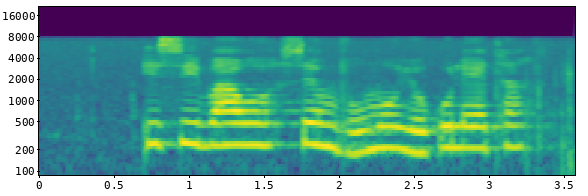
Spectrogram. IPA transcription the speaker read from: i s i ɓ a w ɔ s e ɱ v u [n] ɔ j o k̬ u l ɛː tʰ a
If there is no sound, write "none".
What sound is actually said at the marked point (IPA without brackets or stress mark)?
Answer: m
